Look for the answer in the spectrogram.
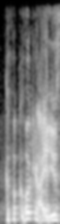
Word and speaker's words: Corcoran: How do you pronounce it? Corcoran? – Corcoran.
